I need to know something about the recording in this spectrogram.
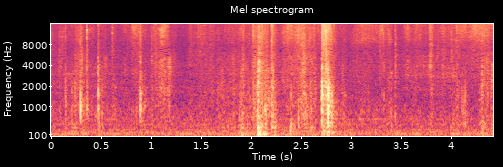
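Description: Planner pages and dividers being handled and set down, giving faint paper rustles and light taps. The loudest come about two seconds in and just before three seconds.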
